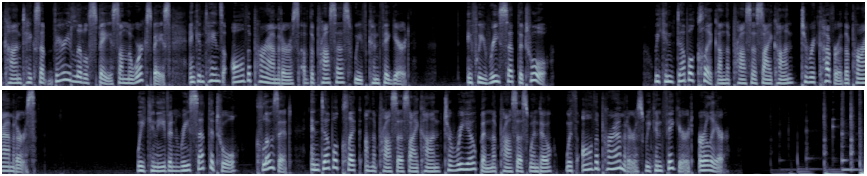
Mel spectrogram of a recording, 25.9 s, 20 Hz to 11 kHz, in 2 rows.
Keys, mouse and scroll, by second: 0.2-2.1 drag, 7.3 click, 10.2 click, 15.8 click, 17.6 click, 20.1 click, 23.1 click.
